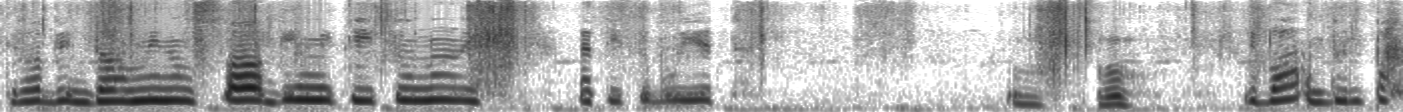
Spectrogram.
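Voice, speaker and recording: A woman's voice: high-pitched, unhurried, darkish tone, slight background noise. A woman vlogging as she walks around a farm, out of breath and exclaiming often in amazement. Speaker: vlogger filming a farm walk. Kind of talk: casual walking commentary. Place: outdoors on farmland.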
